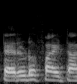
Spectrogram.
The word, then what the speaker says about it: Pteridophyta: टेरिडोफाइटा यहां पर बेटा टेरिडोफाइटा हुए दो पीस साइलेंट होता है बच्चे से इफेक्टिव फॉर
